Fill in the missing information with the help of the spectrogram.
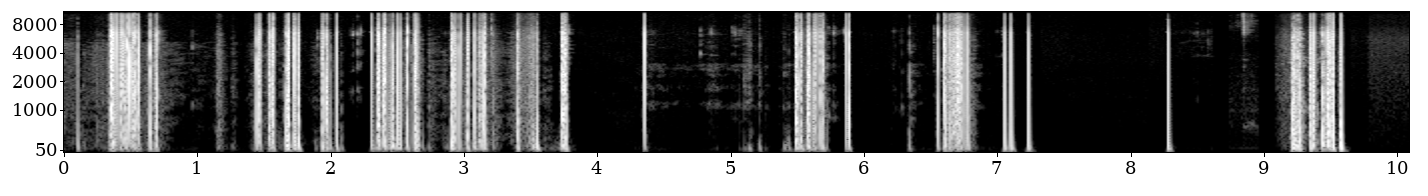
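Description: Crunching on white chalk-like sticks right at a clip-on microphone: bursts of crisp crackling bites in short clusters, with pauses between them and a couple of single sharp snaps.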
